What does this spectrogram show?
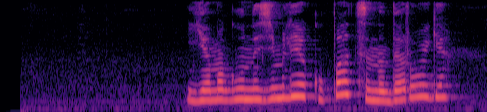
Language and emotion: Russian, neutral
